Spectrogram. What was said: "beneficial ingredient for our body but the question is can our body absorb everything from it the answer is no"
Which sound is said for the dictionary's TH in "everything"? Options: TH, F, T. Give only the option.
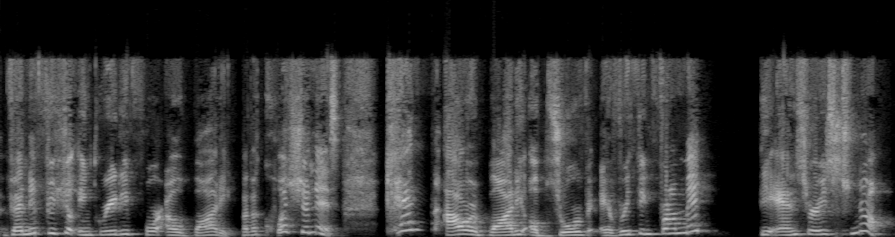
TH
